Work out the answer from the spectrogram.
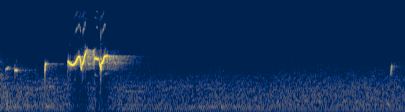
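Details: Black-crested bulbul singing one short, loud, warbling phrase near one second, with a few soft chips before it and a faint note at the end.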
